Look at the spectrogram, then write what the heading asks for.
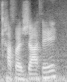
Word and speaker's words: Cafayate: Interesting thing is that over here they pronounce the Y as a J. So Cafayate is pronounced Cafayate, and I had a dessert called cajote, which is spelled as coyote.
